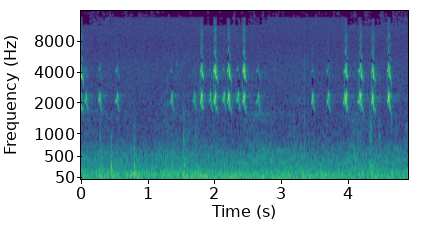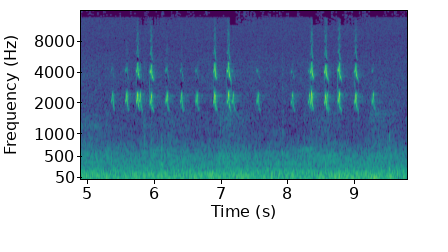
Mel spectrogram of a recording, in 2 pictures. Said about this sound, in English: The birds are chittering now. There they go. The wild birds are taking off now.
